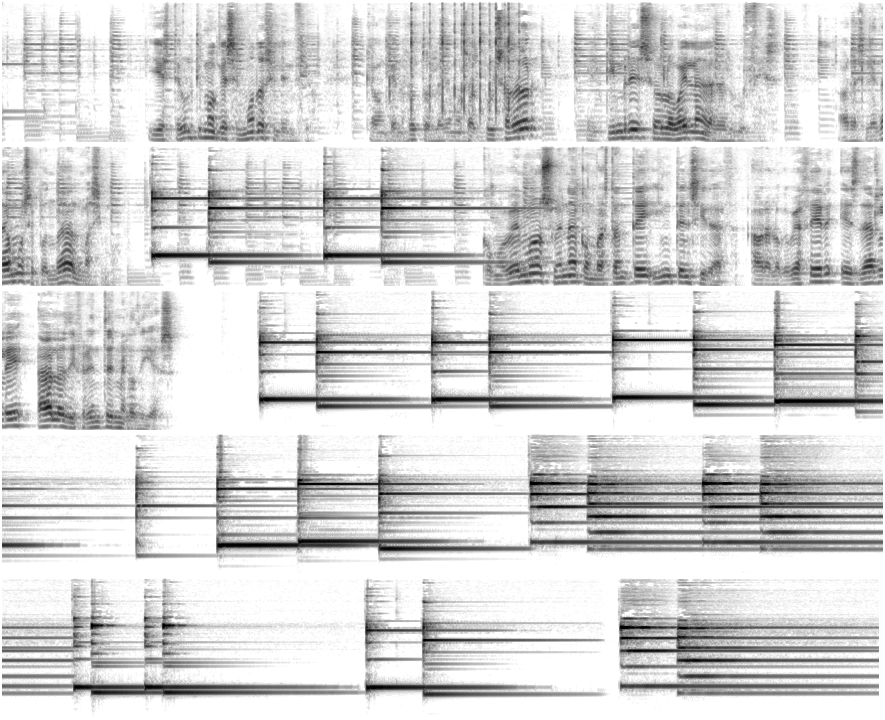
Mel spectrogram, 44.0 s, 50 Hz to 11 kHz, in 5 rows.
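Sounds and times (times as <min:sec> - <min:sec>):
electronic doorbell chime melodies: 0:00.0 - 0:01.0, 0:10.3 - 0:14.4, 0:20.2 - 0:44.0.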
